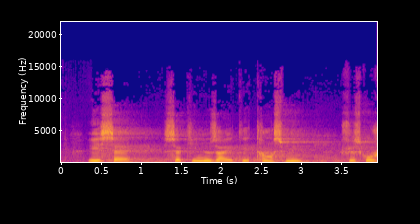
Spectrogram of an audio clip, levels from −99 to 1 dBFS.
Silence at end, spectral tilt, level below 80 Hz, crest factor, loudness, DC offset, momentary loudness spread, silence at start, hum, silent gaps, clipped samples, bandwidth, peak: 0 s; -4.5 dB/octave; -62 dBFS; 18 dB; -21 LUFS; under 0.1%; 15 LU; 0.2 s; none; none; under 0.1%; 14.5 kHz; -2 dBFS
